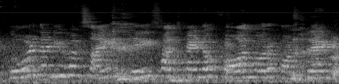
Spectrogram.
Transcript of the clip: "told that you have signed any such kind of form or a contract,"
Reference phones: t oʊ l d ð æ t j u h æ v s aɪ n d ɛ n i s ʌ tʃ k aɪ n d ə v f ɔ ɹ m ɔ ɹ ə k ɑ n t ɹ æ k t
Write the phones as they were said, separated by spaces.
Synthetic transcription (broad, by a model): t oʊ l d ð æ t j u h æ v s aɪ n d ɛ i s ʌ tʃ k aɪ n d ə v f ɔ ɹ m ɔ ɹ ə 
